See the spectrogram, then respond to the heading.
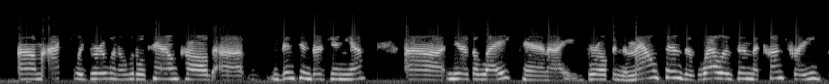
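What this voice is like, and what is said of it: Country accent. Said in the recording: “People say I have a country accent.”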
